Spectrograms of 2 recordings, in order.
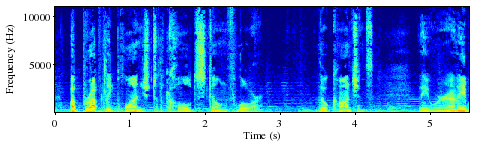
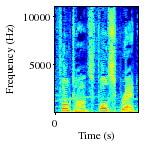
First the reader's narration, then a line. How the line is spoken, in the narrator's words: Quinn yelled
